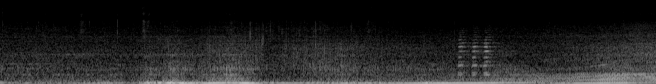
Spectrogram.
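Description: A car engine rumbles deeply as the car pulls away.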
